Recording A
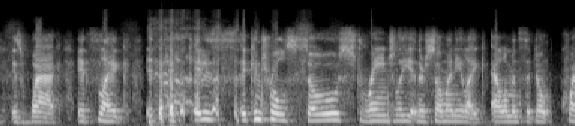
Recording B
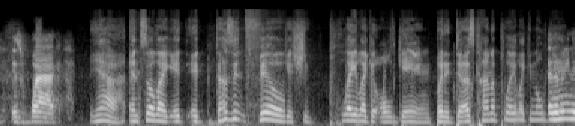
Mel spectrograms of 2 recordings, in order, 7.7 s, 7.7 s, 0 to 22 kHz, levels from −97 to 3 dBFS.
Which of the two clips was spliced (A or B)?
B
